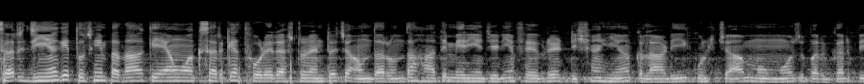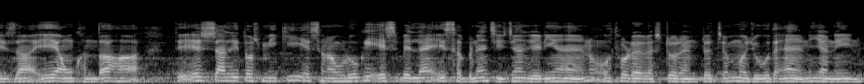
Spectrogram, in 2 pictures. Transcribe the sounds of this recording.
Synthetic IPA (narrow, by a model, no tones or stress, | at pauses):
səɾd͡ʒiːjãːket̪ʊsẽːpət̪aːkeaːũːəksəɾkɛt̪ʰoːɽeːɾɛːsʈoːɾɛ̃ːɳʈt͡ʃaːʊ̃nd̪aːɾõːnd̪aːɦaːt̪eːmeːɾijãːd͡ʒeːɽijãːpʰeːbɾeːʈ̚ɖɪʃãːɦijãːkəlaːɽiːkʊlt͡ʃaːmoːmoːzbəɾɡəɾpiːza̰ːʔeːaːũːkʰənd̪aːɦaː | t̪ḛːɪst͡ʃaːliːt̪oːsmĩːkieːsənaːʊɽoːkiʔɪsbeːlɛːʔɪ̰səbnãːt͡ʃiːzãːd͡ʒeːɽijãːɛɦno̰ːt̪ʰoːɽeːɾɛːsʈoːɾɛ̃ːɳʈt͡ʃmɔːd͡ʒuːd̪ɛːnjaːnəĩːn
